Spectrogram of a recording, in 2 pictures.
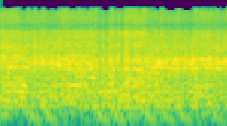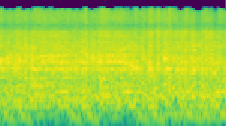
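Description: Live heavy metal band playing loud: distorted electric guitars, bass and drums in one dense, steady wall of sound, recorded from the crowd on an overloaded microphone.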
